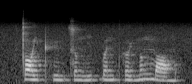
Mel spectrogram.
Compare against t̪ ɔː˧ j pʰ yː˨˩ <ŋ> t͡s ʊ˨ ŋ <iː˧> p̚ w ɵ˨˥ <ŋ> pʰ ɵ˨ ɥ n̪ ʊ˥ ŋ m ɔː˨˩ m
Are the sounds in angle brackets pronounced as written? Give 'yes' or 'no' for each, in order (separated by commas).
no, yes, no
